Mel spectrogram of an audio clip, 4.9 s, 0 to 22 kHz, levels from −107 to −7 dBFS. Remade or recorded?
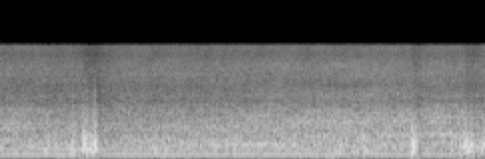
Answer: remade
